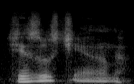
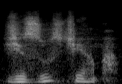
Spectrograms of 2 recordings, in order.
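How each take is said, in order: First: It is said quietly. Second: It is shouted at full volume.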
